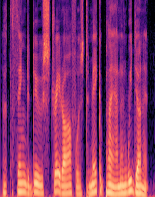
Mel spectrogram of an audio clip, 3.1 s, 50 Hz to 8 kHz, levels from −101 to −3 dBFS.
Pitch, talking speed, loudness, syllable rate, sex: 115 Hz, 310 wpm, -17 LUFS, 5.5 syllables/s, male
